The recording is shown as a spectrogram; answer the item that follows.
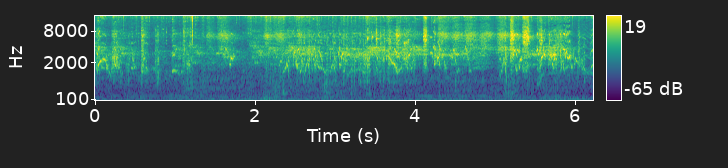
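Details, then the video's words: Quieter, steady chirping from budgerigars, said to be happy: a continuous mesh of rapid buzzy and squeaky notes that swells slightly toward the end. "Phoenix Golden Hour Budgies 🔥 Stunning Feather Colors & Happy Chirping Sounds"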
